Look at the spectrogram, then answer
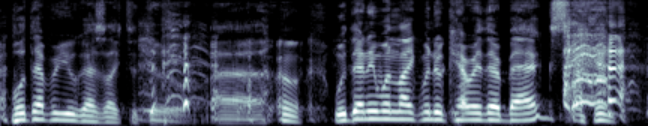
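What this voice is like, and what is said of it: Put-on French accent. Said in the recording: “I don't know why I have this French accent”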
